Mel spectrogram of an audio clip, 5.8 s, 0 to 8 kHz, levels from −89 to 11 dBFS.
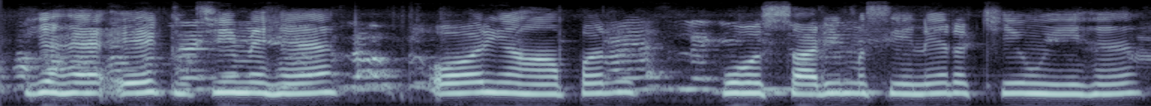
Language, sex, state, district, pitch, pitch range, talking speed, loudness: Hindi, female, Uttar Pradesh, Saharanpur, 260 Hz, 250-275 Hz, 135 wpm, -14 LUFS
